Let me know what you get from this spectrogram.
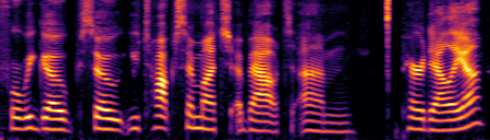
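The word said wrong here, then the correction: pareidolia: Paradolia. I'm the only one that can pronounce it.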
